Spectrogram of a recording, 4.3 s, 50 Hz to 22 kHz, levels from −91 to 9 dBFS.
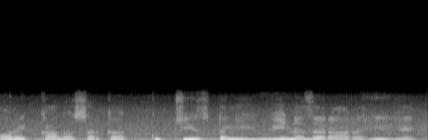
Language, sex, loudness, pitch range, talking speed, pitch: Hindi, male, -15 LUFS, 110-135 Hz, 180 wpm, 130 Hz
